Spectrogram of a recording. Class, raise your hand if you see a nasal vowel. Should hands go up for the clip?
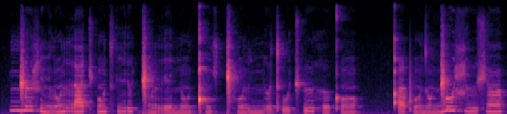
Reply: yes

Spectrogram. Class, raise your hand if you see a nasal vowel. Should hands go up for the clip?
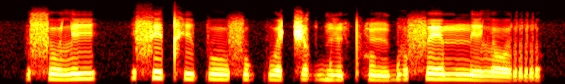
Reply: yes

